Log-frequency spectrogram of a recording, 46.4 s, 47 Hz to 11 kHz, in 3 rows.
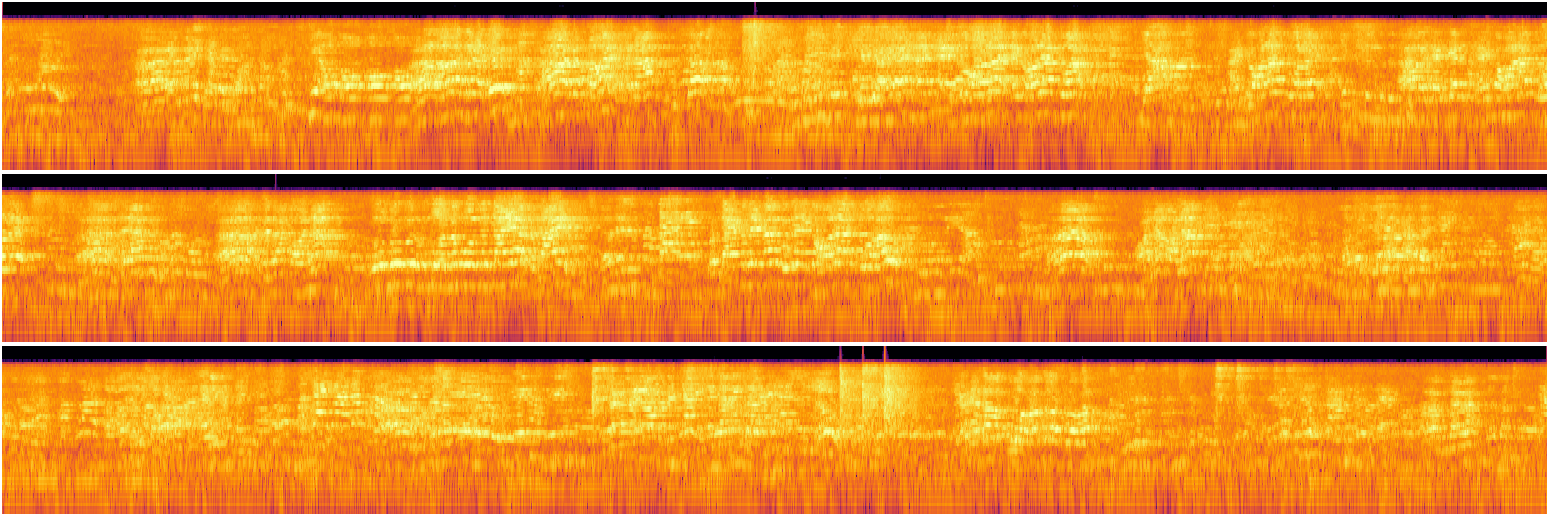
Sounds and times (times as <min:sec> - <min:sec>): Inside, public space: 0:00.0 - 0:46.3.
